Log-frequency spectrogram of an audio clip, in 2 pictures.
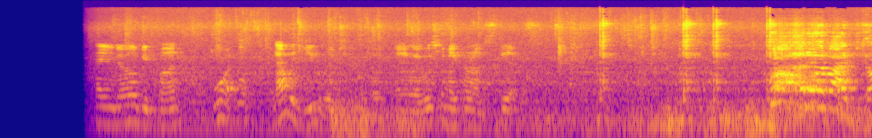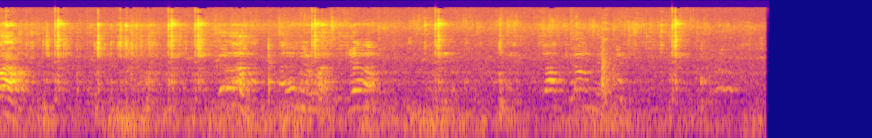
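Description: Teenage boys talk with animation nearby.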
